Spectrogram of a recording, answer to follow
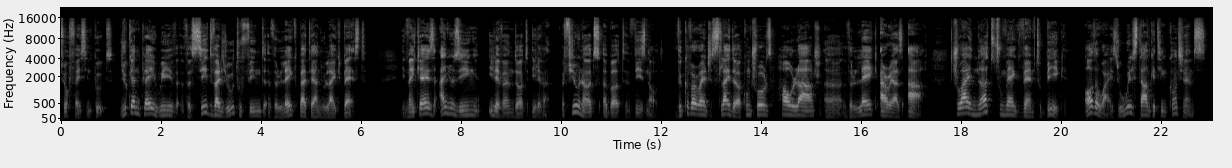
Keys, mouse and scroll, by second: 3.4 middle click, 4.1 click, 8.5 click, 8.6 click, 9.1-9.7 typing, 10.2 Return, 15.8 ctrl+middle click, 16.5 ctrl+scroll down 1, 17.5 ctrl+middle click, 17.8-18.3 ctrl+scroll down 1, 19.8-20.5 ctrl+scroll up 1.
